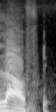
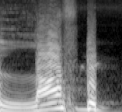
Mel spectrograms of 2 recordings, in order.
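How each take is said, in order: First: The word ends with a t sound. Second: The word ends with a d sound. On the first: The speaker calls it right. "फै के साथ में आपका टै है। तो क्या बन गया" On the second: The speaker calls it wrong. "इसे लाफ्ड डै नहीं पढ़ेंगे"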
